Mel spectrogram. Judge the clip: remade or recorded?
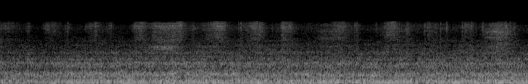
remade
